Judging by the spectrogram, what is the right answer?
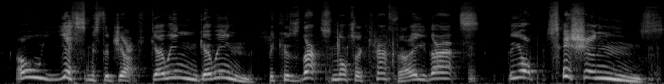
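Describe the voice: This put-on character voice is squeaky and fairly high-pitched. It moves at a fairly slow pace.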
